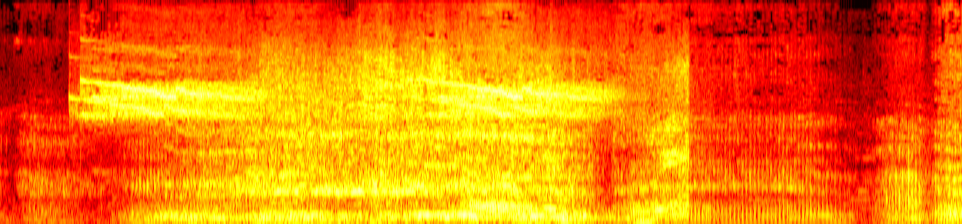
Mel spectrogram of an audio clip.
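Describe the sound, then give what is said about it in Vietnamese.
Demon beasts, among them a tiger, roar with joy: a loud, sustained, rasping tiger-like roar holds for several seconds and then drops away to a lower rumble. “Nghe vậy, Ngân Linh Yêu Điệp, U Minh Thử, Hoàng Kim Mãng, Hoa Tinh Man Hổ mừng rỡ mà gào thét.”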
